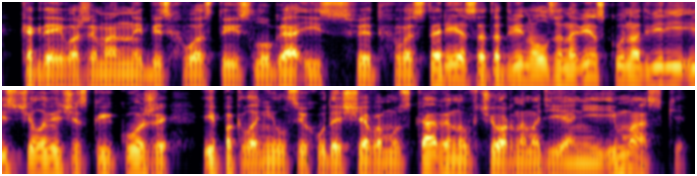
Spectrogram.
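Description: A man reading fantasy fiction aloud as an audiobook narrator, in measured storytelling. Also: on the low side, darkish tone, smooth.

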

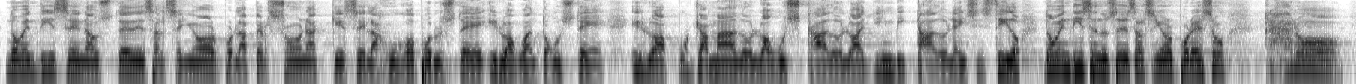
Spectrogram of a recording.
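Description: A man's voice: on the high side, steady tone, moderate pace, gravelly, few pauses. A man preaching a fervent sermon as pastor of a church, acting out the voices of people he quotes. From Colombia. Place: church sanctuary. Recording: long church hall reverb.

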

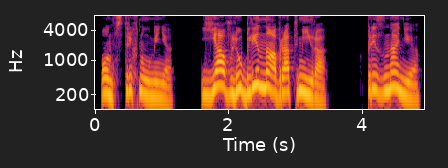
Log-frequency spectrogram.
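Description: A woman reading a first-person novel aloud in a lively, wry storytelling manner. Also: medium pitch, no echo, studio quality. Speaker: audiobook reader. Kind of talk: first-person fiction narration.

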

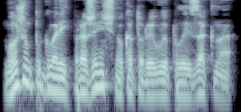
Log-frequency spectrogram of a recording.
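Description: A man plays a calm, persistent investigator who talks in a measured, even way. The voice is very low and husky with lively intonation, and the recording is dry. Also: dry recording, heavily acted.

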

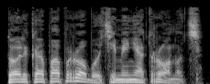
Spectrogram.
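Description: Here is a boastful gladiator, big and drunk, his voice booming and blustering, pitched noticeably higher than the low reader's own voice, as a man puts him on in a dry, close audiobook read. He swaggers through every threat and brag. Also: expressive, moderate pace, breathy edge, no echo. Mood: defiant.

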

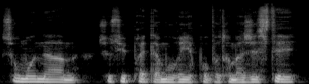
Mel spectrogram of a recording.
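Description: A man voices a devoted young servant woman, earnest and reassuring. The voice stays low-keyed, mellow and slightly husky, in an audiobook reading. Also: little pitch movement, normal speed, close to an everyday voice.

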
